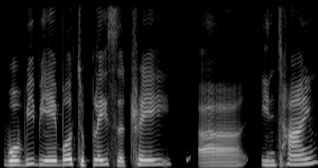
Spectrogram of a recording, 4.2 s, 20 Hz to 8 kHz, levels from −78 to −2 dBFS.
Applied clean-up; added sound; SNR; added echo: none; none; none; none.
